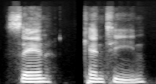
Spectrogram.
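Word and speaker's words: Saint-Quentin: Then he went and played for Quentin, my Lord, San Quentin is how you say those words, over in the French league.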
